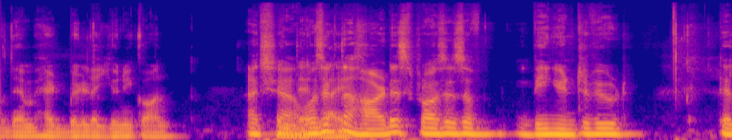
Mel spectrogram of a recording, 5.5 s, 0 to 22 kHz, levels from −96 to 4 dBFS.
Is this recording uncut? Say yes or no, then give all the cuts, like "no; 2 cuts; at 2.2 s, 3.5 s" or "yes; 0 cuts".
yes; 0 cuts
